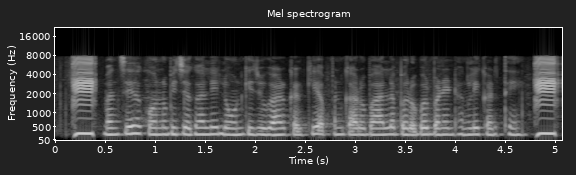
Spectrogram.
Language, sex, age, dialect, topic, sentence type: Chhattisgarhi, female, 25-30, Central, banking, statement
